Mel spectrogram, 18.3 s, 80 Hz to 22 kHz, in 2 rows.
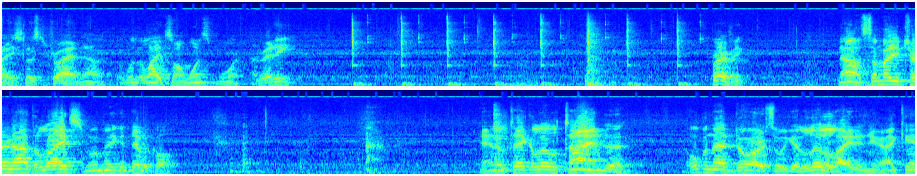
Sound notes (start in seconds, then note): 3.5 clicks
